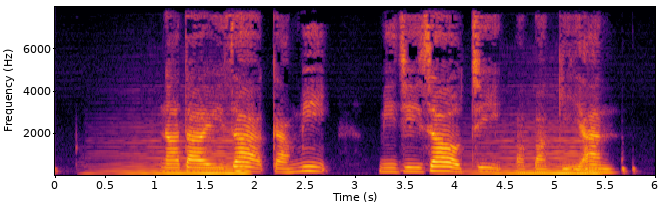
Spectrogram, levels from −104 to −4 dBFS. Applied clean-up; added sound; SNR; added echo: none; Bowed string instrument; 3 dB; none.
